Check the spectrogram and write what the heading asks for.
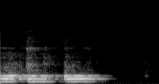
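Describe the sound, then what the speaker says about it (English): A Hammond B3 organ sounds a held C note with its normal tone, three sustained pulses of steady organ chord that stop cleanly, played alone. "So normally the C would sound like this."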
